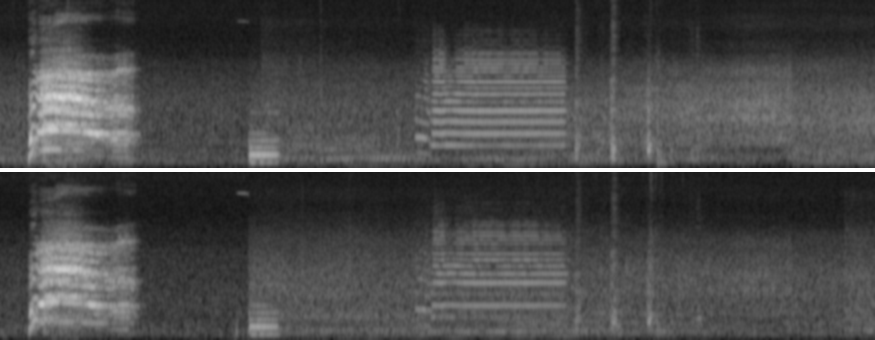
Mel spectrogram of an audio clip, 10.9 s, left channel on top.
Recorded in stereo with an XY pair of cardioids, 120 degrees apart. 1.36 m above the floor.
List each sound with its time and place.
0.3 s a scream: 55° left, 8.5 m; by 1.7 s 50° left, 10 m
3.1 s a piano: 25° left, 1.6 m
5.2 s a trumpet: 45° left, 6.5 m
7.2 s footsteps: 50° left, 7.5 m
